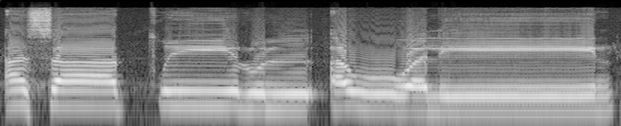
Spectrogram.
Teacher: यहाँ पर देखें ये त्वा है, ये त्वा हुरूफ मुश्तालिया है, इसको मोटा करके पढ़ेंगे।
